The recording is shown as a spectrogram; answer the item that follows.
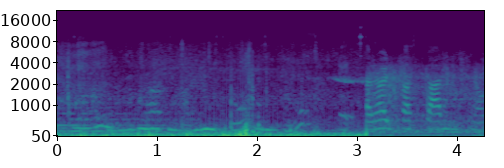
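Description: A high-pitched voice making wordless sounds over low wind rumble on the microphone. The rumble cuts off abruptly about three seconds in, and a few quick, high rising-and-falling calls follow.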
